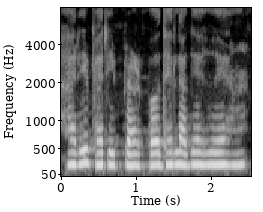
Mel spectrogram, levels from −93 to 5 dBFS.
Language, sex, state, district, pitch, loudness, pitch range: Hindi, female, Jharkhand, Palamu, 215 Hz, -13 LUFS, 210-220 Hz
